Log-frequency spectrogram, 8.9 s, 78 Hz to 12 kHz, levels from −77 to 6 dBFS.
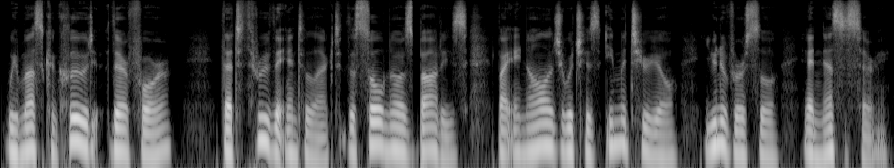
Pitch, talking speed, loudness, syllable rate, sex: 125 Hz, 140 wpm, -18 LUFS, 5.3 syllables/s, male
